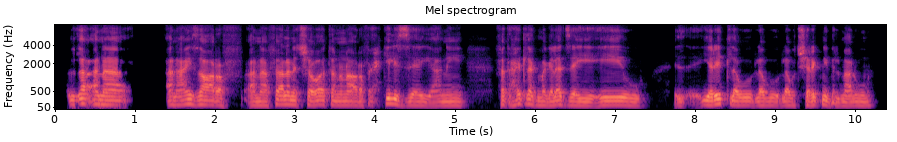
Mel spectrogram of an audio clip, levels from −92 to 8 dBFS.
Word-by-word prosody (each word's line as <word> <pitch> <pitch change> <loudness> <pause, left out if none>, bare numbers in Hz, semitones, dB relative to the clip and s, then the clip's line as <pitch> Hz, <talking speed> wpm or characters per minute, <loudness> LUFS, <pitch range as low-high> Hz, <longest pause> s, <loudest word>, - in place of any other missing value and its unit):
لأ، 120 +3 +2
أنا 110 -2 +5 0.6
أنا 110 0 0
عايز 115 0 +1
أعرف 110 -2 +1
أنا 95 0 0
فعلًا 115 +4 +2
اتشوّقت 110 0 0
إن 100 -2 -1
أنا 100 0 0
أعرف 95 0 0
إحكِ - - -4
لي 135 -1 +5
إزاي، 95 -4 -1
يعني 90 +2 -5 0.4
فتحت - - -2
لك - - +1
مجالات 100 +3 0
زي 95 -2 0
إيه، 100 +2 +1
و 90 -2 -3 0.7
يا 110 -1 +5
ريت 125 +2 +4
لو 100 -2 +1
لو 95 +1 -2
لو 95 -1 -2
تشاركني 95 - 0
بالمعلومة. 90 +1 -4
100 Hz, 160 wpm, -24 LUFS, 95-110 Hz, 0.7 s, أنا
